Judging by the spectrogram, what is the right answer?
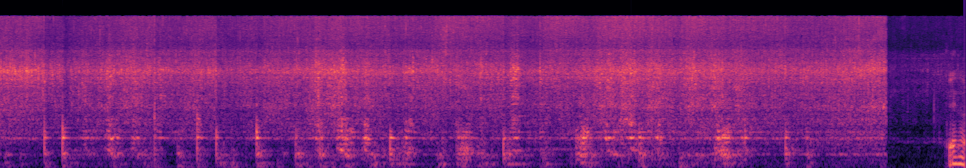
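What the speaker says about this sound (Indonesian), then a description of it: "Goreng cabenya dulu." Chili peppers fry and sizzle steadily in a pan while being stirred, with a continuous loud crackle and repeated scraping strokes, cutting off abruptly near the end.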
